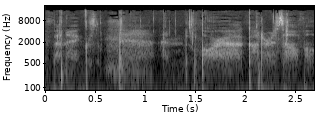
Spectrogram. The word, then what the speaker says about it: Fenwick: we went into um Fenix is what they they call it up in the Northeast it's spelled like Fenwick but I hear the British people say fex and Laura got herself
